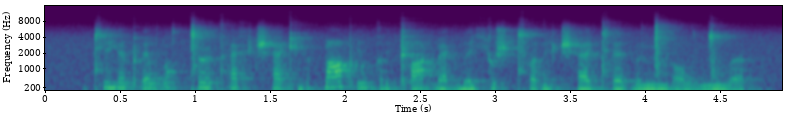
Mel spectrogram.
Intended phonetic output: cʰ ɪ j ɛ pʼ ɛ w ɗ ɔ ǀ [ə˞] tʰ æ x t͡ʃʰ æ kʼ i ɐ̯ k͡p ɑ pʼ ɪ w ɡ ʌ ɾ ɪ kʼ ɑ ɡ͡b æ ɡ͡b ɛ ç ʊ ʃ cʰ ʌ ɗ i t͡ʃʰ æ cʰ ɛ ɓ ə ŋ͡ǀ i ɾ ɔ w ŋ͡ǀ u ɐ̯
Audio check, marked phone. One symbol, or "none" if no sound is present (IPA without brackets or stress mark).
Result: ə˞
